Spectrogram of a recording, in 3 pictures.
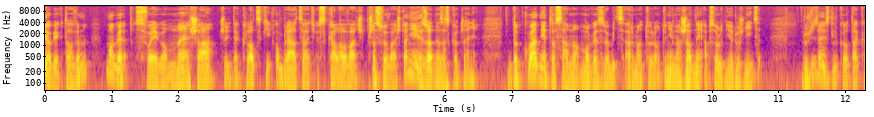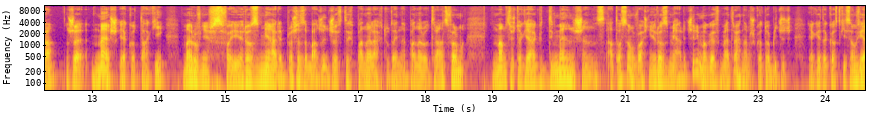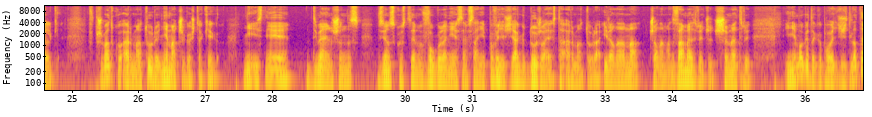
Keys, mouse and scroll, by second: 0.6 shift+right click, 3.1 r, 5.9 s, 6.7 g, 7.4 Escape, 8.9 right click, 9.5 g, 11.1 Escape, 14.9 right click, 21.9 ctrl+click, 23.3 ctrl+click, 24.9 ctrl+middle click, 25.3-26.4 ctrl+drag, 26.4 ctrl+middle click, 28.3 right click, 32.7 click, 33.5 click.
